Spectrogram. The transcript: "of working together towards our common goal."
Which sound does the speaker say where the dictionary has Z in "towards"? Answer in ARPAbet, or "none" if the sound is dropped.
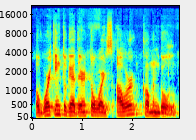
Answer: S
